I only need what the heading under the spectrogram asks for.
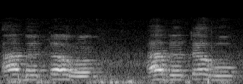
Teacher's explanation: با پہ قلقلہ کرتے ہوئے پڑھیں. اب، کیونکہ با رفع قلقلہ میں سے ہے.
